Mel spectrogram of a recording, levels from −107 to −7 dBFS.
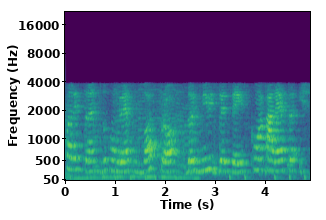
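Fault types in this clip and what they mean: Nothing stood out on listening; the sound carries the narrowed, telephone-like bandwidth of a G.711 call path, with nothing above 4 kHz.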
